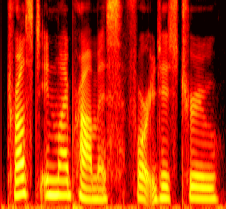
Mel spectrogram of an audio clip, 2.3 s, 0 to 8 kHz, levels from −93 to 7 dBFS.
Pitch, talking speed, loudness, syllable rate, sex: 175 Hz, 210 wpm, -18 LUFS, 4.7 syllables/s, female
